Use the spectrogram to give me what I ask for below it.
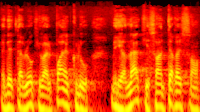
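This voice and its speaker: A man's somewhat breathy voice at medium pitch, dark and mellow in tone, with ordinary pitch variation. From France, Loire region (Roanne area). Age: 80s+. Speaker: painter. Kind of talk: interview. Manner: animated; casual, conversational.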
